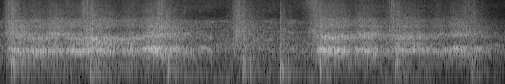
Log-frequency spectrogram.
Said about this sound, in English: In one of their brainstorms, someone brought up the idea of a call and response chant, like you might hear at a soccer game.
